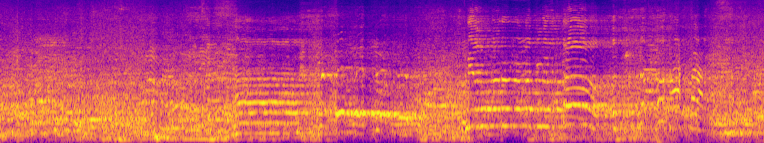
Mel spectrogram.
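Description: An elderly woman speaks into a microphone, heard through a loudspeaker.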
